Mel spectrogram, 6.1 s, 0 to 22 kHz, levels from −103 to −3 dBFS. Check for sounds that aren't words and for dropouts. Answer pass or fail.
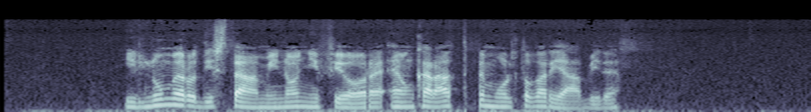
fail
